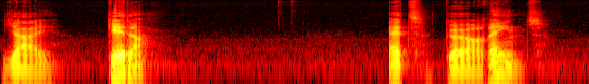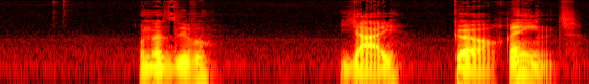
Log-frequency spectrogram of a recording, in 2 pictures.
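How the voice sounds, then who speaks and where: A man, a language teacher, reading a vocabulary list word by word with pauses and repeating each phrase. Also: deep voice, expressive. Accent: Danish. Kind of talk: slow vocabulary drill reading.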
